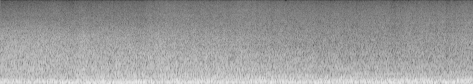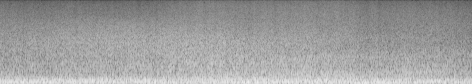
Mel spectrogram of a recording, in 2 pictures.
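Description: Ocean waves on an empty beach with deep blue and green water wash in a steady, unbroken roar of surf, a dense rumbling hiss that stays loud and even throughout, with no voices or other sounds standing out.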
